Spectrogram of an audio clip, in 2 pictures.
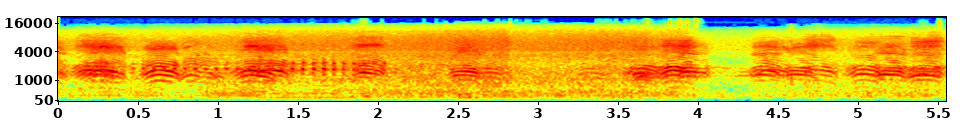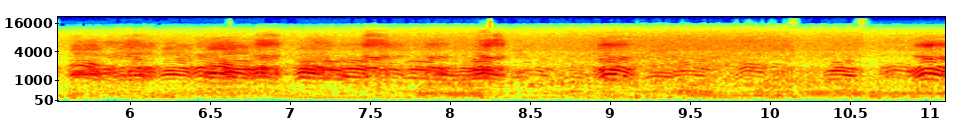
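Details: Raucous alarm chorus of a crow flock harassing a barn owl in Brisbane, Australia, 22 February 2022; many harsh, arched caws pile over one another, broken by one brief quiet moment.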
